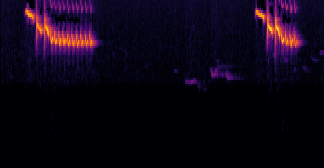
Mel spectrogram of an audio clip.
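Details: Two identical Eurasian blue tit song phrases separated by about three seconds of near silence, each a high falling note, two sharp notes and a fast trill.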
